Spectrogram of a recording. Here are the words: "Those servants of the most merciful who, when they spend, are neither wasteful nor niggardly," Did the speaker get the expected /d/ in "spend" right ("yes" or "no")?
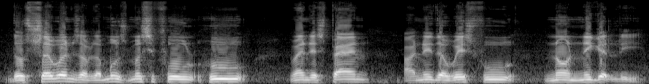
no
